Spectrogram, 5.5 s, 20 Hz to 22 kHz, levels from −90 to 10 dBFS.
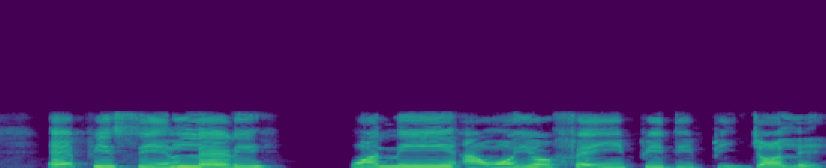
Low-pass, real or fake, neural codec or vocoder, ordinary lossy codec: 7.2 kHz; real; none; AAC, 96 kbps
